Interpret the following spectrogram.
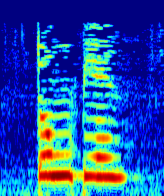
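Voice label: "东边", Mandarin Chinese; hsk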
